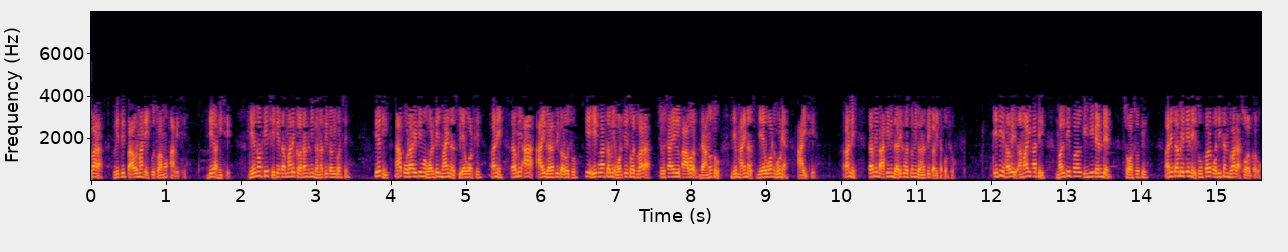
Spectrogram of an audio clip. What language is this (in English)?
Gujarati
